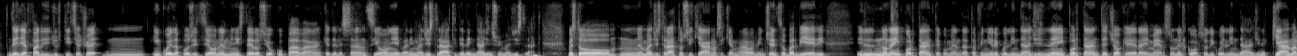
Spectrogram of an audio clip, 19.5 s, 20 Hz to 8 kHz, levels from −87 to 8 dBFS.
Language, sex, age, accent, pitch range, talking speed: Italian, male, 40-59, native, 85-110 Hz, 155 wpm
